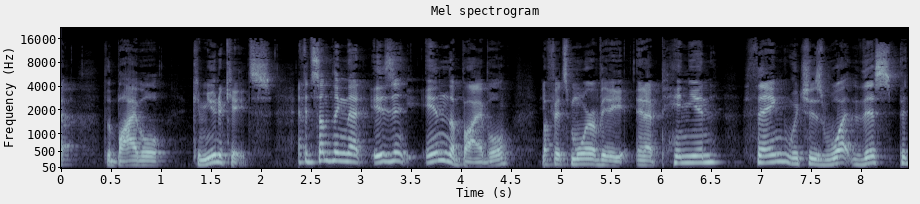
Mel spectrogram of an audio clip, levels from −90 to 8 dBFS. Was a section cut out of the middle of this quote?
yes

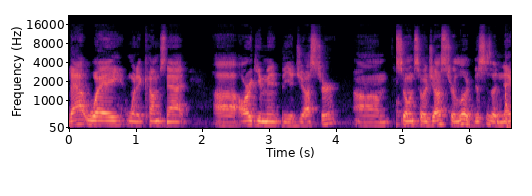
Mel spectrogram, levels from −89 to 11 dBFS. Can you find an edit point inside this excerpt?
yes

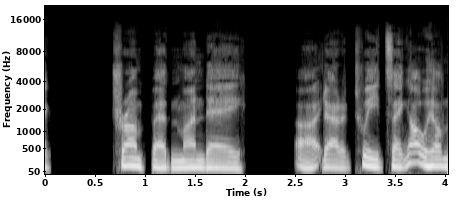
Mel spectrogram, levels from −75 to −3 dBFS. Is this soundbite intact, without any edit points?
no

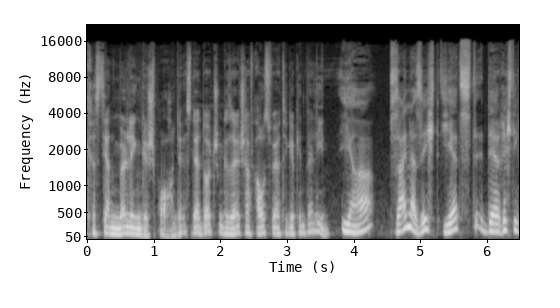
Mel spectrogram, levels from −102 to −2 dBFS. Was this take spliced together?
yes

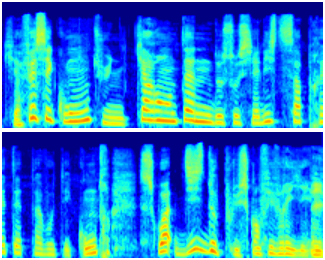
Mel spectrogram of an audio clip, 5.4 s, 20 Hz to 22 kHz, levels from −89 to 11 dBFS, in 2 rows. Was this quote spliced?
no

